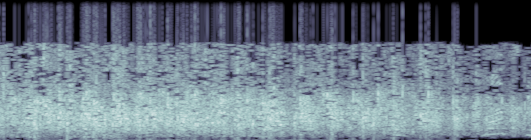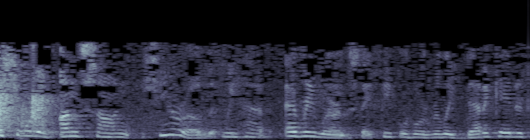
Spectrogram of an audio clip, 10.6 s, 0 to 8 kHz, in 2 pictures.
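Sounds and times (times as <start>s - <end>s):
crowd applauding: 0.0s - 5.9s
speech: 6.1s - 10.5s.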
